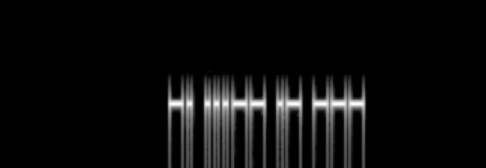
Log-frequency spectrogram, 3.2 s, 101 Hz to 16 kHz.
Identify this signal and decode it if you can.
Morse code, heard as a keyed tone, about 40 wpm, 700 Hz. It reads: N3AO
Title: Call Signs - 40wpm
